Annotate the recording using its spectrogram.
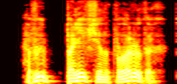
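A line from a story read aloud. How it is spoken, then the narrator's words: Angry. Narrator (Russian): сердито сказал Лопатин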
